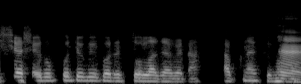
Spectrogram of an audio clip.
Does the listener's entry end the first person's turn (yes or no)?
yes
